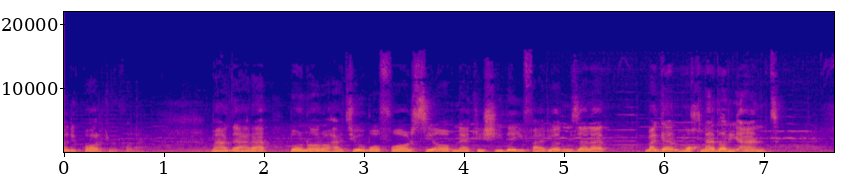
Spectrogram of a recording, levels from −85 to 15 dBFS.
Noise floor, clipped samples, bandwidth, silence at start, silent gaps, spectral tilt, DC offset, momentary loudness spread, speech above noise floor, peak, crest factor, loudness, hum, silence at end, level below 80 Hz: -36 dBFS; under 0.1%; 15 kHz; 0 s; none; -6 dB/octave; under 0.1%; 19 LU; 19 dB; -2 dBFS; 14 dB; -17 LUFS; none; 0.1 s; -46 dBFS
